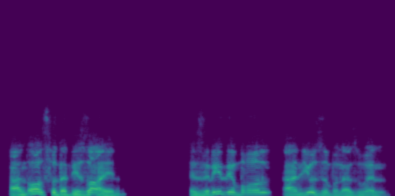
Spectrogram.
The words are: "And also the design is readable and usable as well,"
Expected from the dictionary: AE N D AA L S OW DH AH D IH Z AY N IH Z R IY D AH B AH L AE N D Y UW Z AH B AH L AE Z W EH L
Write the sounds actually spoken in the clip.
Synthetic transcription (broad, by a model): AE N D AA L S OW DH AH D IH Z AY N IH Z R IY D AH B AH L AE N D Y UW Z AH B AH L AE Z W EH L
